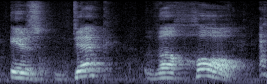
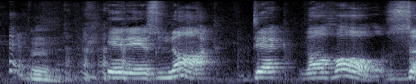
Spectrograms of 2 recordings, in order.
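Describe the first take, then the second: First: Hall said with no s at the end; no S on Hall, clean ending; singular hall. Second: Halls said with a clear s at the end, the wrong way; the wrong plural, s sounded on Halls. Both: Shown as a demonstration.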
